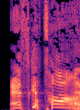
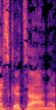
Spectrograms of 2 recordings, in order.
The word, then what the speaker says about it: Eschaton: Eschaton! – Eschaton.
